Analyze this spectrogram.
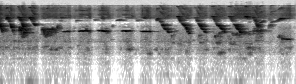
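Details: Canary from Central Java, Indonesia, singing gacor style (nonstop, vigorous song): a fast, unbroken stream of high twittering, trilled and sharply swept notes, pulsing in short bursts several times a second, with no other sounds.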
